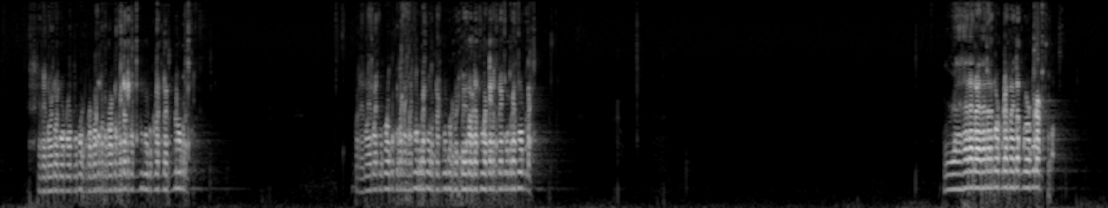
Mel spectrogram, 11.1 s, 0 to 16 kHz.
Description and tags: Gargling with water. Sound Recorded using a Zoom H2. Audacity software used by normalize and introduce fade-in/fade-out in the sound.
